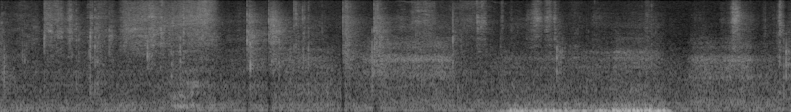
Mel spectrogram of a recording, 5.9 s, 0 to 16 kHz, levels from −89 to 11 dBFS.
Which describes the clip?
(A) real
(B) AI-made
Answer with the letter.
A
